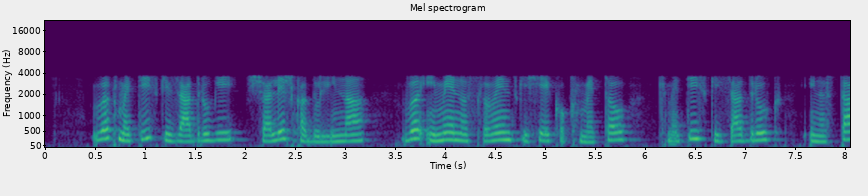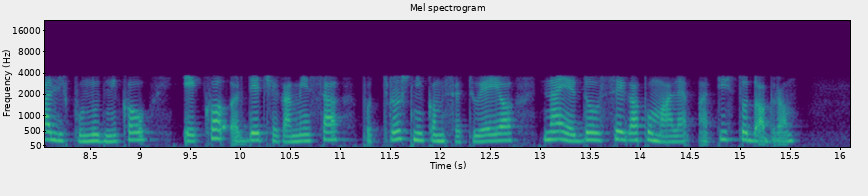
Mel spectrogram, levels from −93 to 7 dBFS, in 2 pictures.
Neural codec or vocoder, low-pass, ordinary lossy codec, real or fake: none; 3.6 kHz; none; real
